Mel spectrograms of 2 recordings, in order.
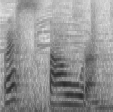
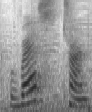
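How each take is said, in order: First: The word is said with three syllables. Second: The word is said with two syllables. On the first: The speaker calls it wrong. "bukan restoran. ... No" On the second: The speaker calls it right. "Cuman dua suku kata"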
